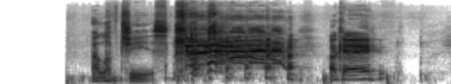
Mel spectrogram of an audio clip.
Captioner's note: laugh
